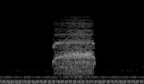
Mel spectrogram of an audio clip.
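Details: A loud, single, harsh screech of about half a second from a wild Little Owl pair courting at nest boxes in the 2023 breeding season, with a low steady hum behind it.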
